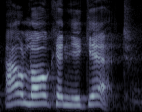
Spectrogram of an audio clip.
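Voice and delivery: mock outrage. Mock outrage at stolen verse.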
